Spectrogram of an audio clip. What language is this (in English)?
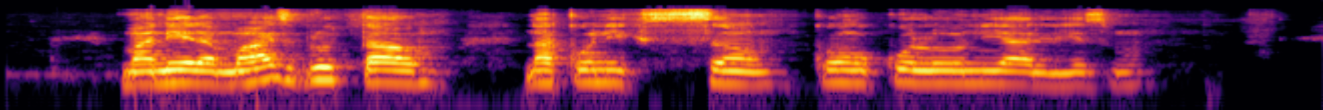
Portuguese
